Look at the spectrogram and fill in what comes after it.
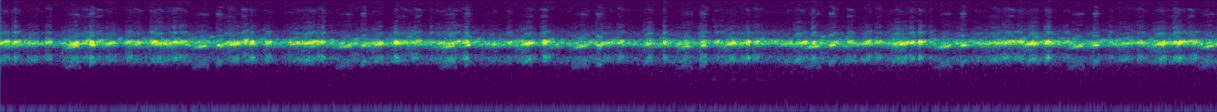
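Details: Pacific tree frogs at night in Richmond, British Columbia, Canada: an unceasing mass chorus of scratchy, pulsing croaks from numerous frogs, steady in loudness, with a low hum running beneath.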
